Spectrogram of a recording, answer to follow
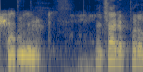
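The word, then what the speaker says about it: Chanute: And it's pronounced Chah-noot.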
